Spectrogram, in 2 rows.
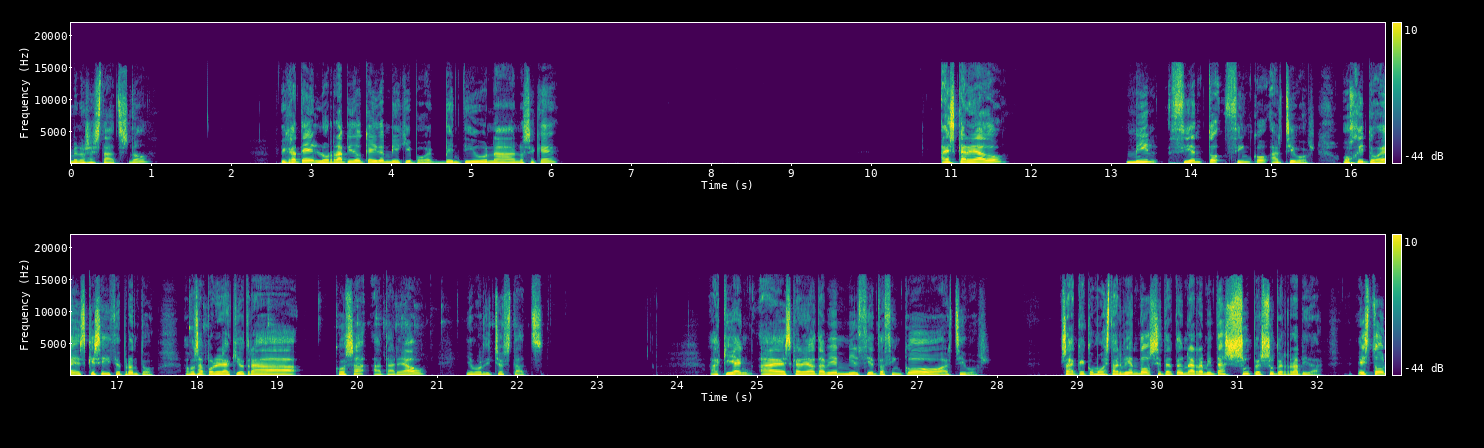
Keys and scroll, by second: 0.0-1.0 typing, 18.0 ctrl+p, 18.9 ctrl+w, 19.5 ctrl+w, 19.7-22.7 typing.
